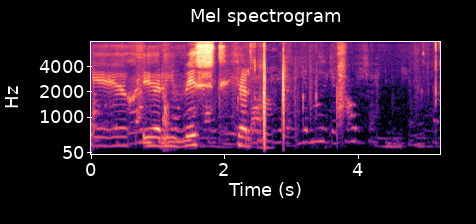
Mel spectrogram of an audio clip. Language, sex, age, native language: Icelandic, male, 7, Icelandic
